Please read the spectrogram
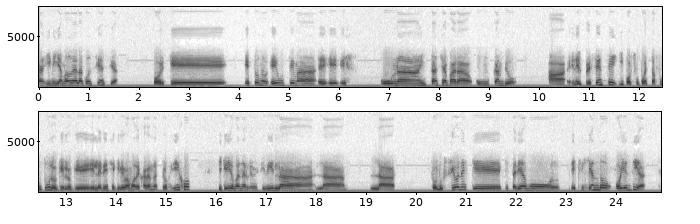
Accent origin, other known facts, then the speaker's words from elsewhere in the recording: Chile; como pueblo, como gente chilena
